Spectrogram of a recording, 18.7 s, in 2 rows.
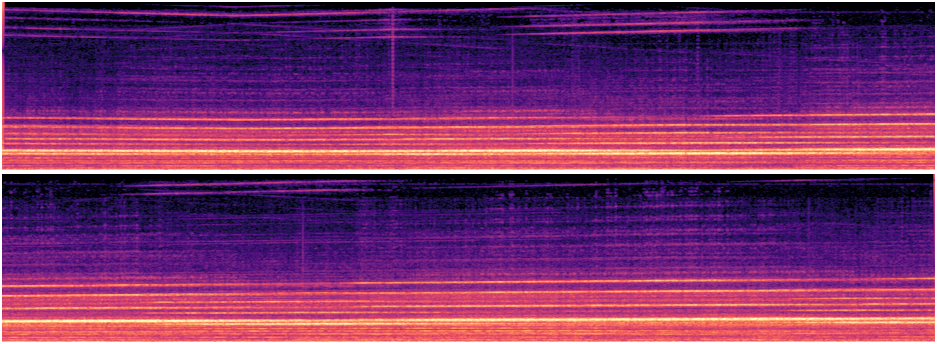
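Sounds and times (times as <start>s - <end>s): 
scratchy siren drone: 0.0s - 18.6s.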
